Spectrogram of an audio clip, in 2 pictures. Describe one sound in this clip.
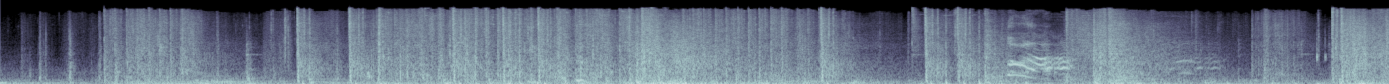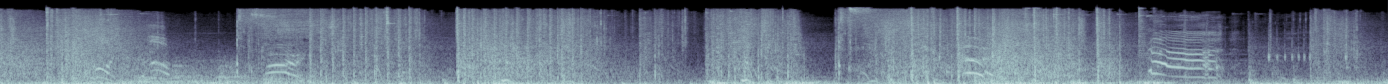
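Guns fire in rapid bursts, loud and close.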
